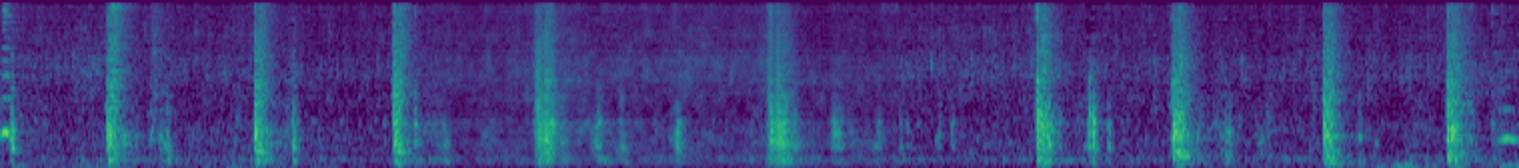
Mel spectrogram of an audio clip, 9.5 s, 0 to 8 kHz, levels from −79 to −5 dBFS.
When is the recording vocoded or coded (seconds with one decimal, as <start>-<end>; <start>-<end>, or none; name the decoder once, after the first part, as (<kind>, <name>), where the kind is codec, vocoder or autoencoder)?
2.7-5.6 (vocoder, Vocos)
